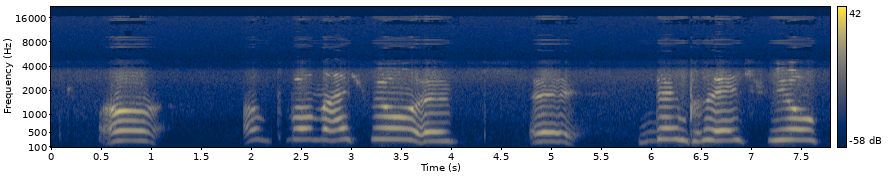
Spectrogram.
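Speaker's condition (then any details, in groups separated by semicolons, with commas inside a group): Cerebral palsy; oxygen loss to brain during delivery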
